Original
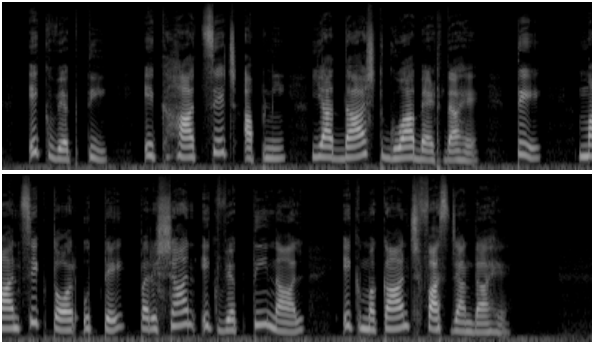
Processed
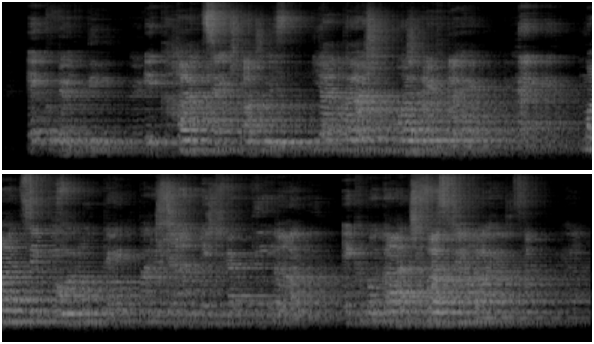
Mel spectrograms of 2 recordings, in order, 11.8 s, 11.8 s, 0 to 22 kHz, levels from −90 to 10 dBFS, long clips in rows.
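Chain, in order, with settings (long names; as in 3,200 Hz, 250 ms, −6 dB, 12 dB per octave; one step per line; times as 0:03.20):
delay that plays each chunk backwards 486 ms, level −11.5 dB
multi-voice chorus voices 4, 0.24 Hz, delay 26 ms, depth 3.4 ms
parametric band 640 Hz −11.5 dB 2.5 octaves
gate on every frequency bin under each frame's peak −10 dB weak
high-pass filter 360 Hz 24 dB per octave
convolution reverb RT60 2.7 s, pre-delay 4 ms, DRR −8.5 dB
pitch shifter +5.5 semitones
level +3 dB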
